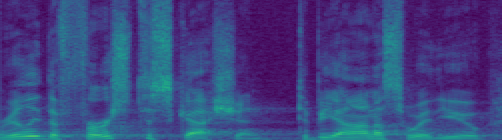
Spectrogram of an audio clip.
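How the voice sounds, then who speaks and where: Here is a man with an American accent. His tone is bright and sharp. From US Midwest. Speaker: wildlife agency safety program manager. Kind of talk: public presentation.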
